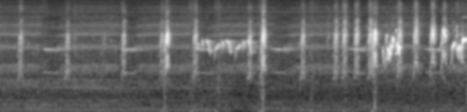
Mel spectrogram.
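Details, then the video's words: Young sooty-headed bulbul lure for wild birds: scattered sharp ticks speeding into a rapid clicking series, with a brief warbled phrase in the middle and bubbly chirps near the end. "Mikat burung kutilang,pikat kutilang muda berbakat"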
